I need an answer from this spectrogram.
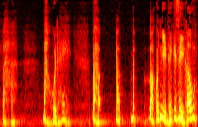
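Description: A frightened elderly village official stammers out his words in a ghost story, as a male narrator puts him on. His husky voice leaps up high and swings wildly in pitch. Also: sing-song, fairly quick, darkish tone, no room sound, exaggerated voice. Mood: stammering panic. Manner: stammering, panicked.

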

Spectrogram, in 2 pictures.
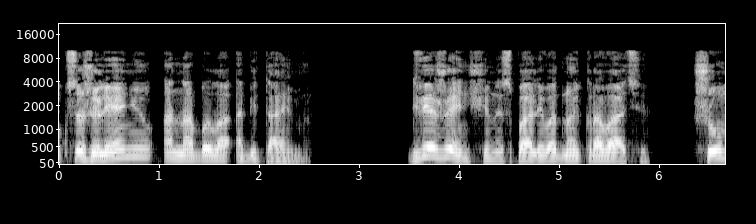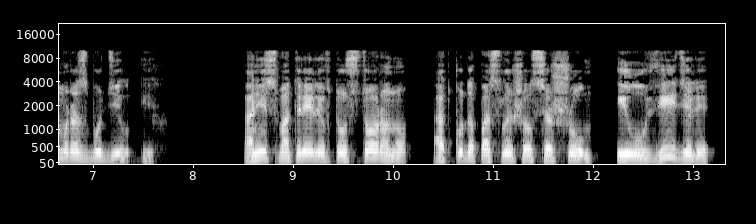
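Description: A man narrates a classic novel in a measured, expressive reading. His voice sits at a middle pitch. The recording is dry, with no room sound. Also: no room sound. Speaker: audiobook narrator.

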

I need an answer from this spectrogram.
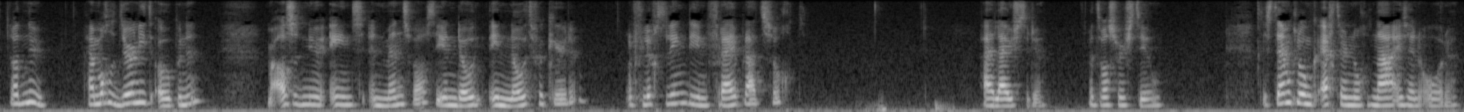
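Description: A woman's voice: mid-range voice, measured pace, vocal fry, a little mellow. A woman narrating an audiobook of a children's novel, reading steadily with occasional slips and restarts.

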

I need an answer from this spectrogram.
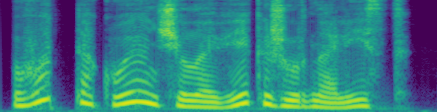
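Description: A woman reading a first-person audiobook in an expressive, excitable manner. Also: lowish voice, moderate pace, husky, no room sound. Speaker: audiobook narrator.

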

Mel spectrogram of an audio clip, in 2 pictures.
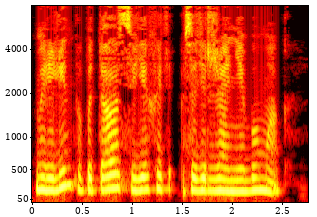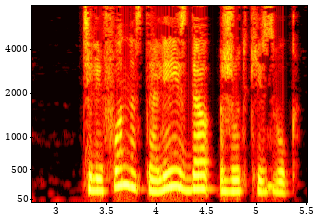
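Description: A woman narrating an audiobook in an even storytelling manner. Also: lowish voice, moderate pace, dry recording, studio quality. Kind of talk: scripted narration.

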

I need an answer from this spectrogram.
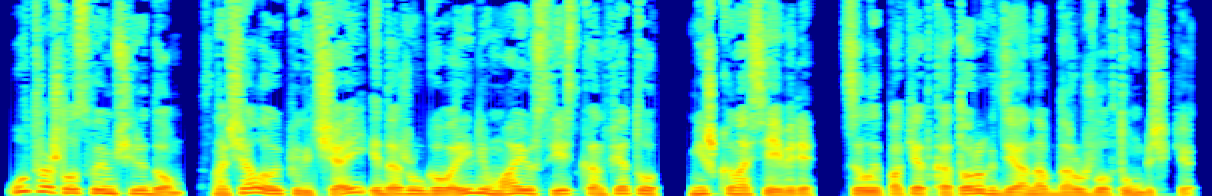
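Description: A woman reading scripted audiobook narration in an even storytelling way. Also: on the low side, quick pace, few pauses, dry recording, clean studio sound.

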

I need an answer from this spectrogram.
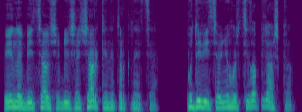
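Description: A man's voice: mid-range voice, fast, darkish tone, no echo, studio quality, lightly acted. A man voicing a fussy, worried older male sergeant of the city watch. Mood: fretting.

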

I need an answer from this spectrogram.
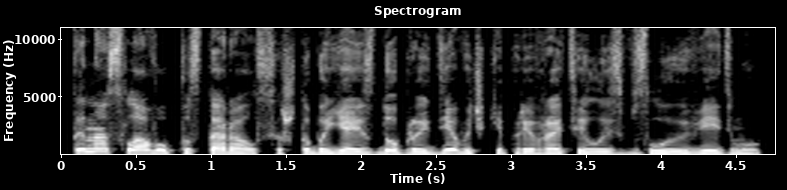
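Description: A woman voicing a sharp-tongued, scornful young woman who answers with biting mockery. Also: on the low side, normal speed, dry recording, clean studio sound, lightly acted. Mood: mocking. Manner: mocking, biting.

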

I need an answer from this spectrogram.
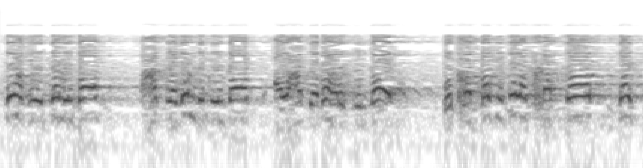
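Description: Egyptian male preacher, quick and animated, very high pitch, roomy lo-fi lecture recording. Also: a little hiss or hum. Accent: Egyptian Arabic. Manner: lively, animated, acts out little dialogues. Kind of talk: sermon lecture. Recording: echoey hall, tinny old tape.

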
